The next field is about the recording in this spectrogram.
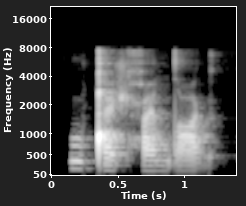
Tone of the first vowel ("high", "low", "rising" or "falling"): falling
